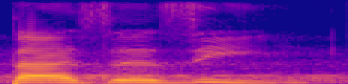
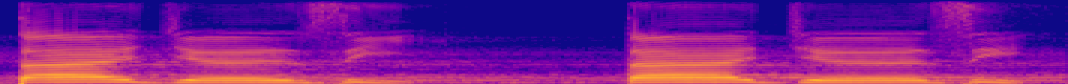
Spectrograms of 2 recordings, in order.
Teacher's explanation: Jadi, sifat berbeda, makhrajnya juga berbeda. Jim letaknya di tengah lidah, sementara zai letaknya di ujung lidah. Ya, zai dia sifatnya shofir.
